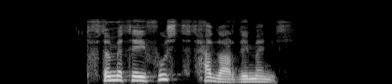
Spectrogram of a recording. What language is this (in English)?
Kabyle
